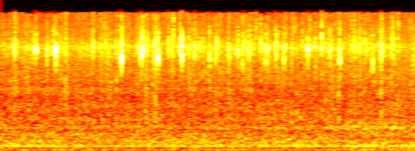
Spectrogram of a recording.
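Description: Steady drizzling rain falling on the road and grass, heard through an open car window as an even hiss full of small drop ticks. A low steady hum of the car's idling engine runs underneath.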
